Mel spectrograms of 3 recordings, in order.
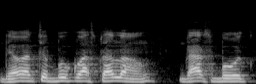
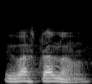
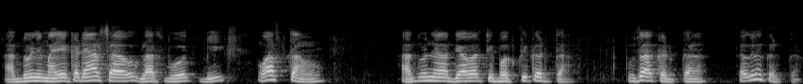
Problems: background sounds at intervals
